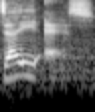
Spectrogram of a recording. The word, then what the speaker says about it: DS: actually a pun because in French that's pronounced day s which is the French word for goddess seems appropriate don't you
